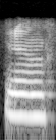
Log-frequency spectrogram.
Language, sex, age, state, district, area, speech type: Assamese, female, 18-30, Assam, Majuli, urban, conversation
